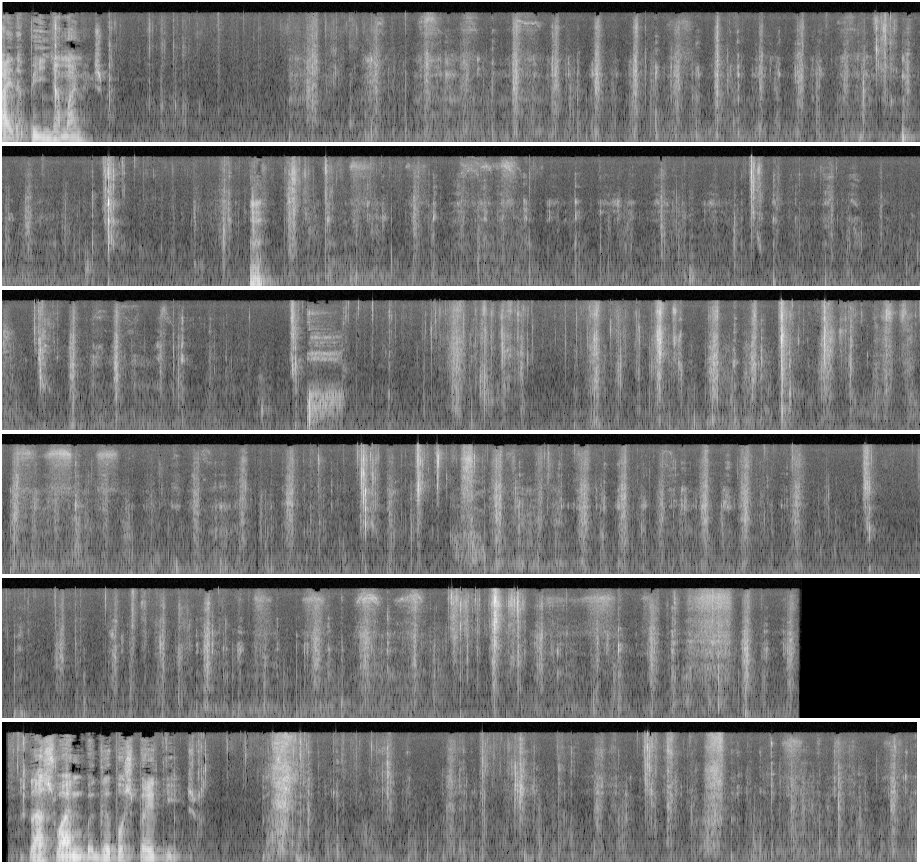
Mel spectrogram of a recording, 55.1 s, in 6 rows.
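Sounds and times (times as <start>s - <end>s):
food crunching: 1.0s - 44.7s, 47.8s - 55.0s
biting and chewing: 1.4s - 44.7s, 47.8s - 55.0s.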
